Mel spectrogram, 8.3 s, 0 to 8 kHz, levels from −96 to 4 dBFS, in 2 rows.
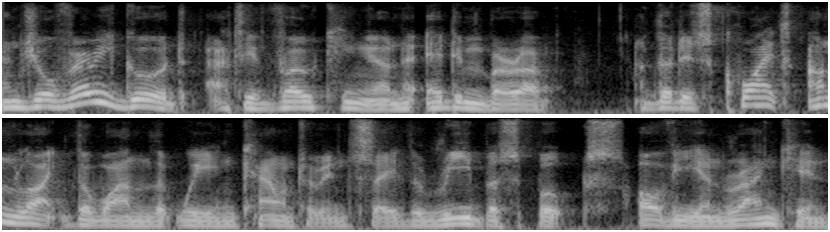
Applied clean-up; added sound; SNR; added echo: none; none; none; none.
